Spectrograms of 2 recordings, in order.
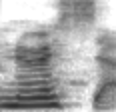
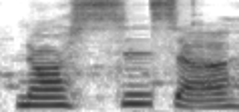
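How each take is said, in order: First: The name has no 's' sound after 'Nar'. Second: The name has a 'sis' sound after 'Nar'. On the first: The speaker calls it wrong. "and not Narissa" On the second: The speaker calls it right. "it is Narcissa"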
